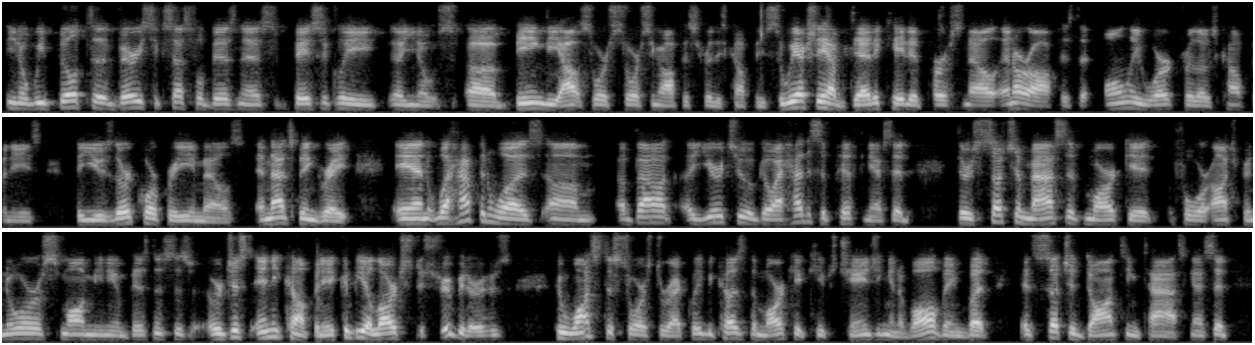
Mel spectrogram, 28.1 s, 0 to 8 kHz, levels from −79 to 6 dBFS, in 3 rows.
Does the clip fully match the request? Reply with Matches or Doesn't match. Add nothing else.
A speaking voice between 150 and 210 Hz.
Doesn't match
